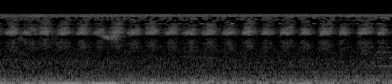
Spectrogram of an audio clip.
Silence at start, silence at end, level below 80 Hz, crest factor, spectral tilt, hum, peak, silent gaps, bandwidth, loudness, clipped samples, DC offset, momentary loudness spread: 0 s; 0 s; -42 dBFS; 14 dB; -2 dB/octave; none; -22 dBFS; none; 11.5 kHz; -35 LUFS; under 0.1%; under 0.1%; 1 LU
